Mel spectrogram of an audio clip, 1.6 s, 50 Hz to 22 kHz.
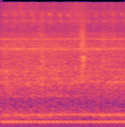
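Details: Hyundai Solaris 1.6 G4FC, first facelift, manual, running on gas (LPG), about 443,000 km, high oil consumption: rough idle with a fast, even pulsing hum and a hard, tinny edge on each beat; worn pistons knocking.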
